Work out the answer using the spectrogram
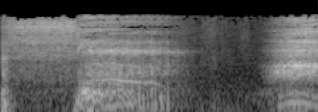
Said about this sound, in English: What a lung you have there, sir. It's a pleasure to hear your hearty breathing.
